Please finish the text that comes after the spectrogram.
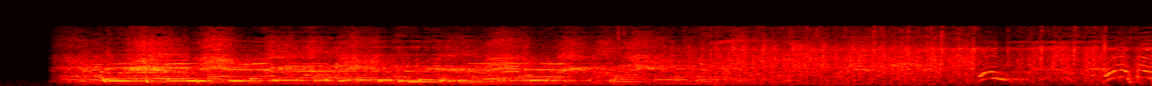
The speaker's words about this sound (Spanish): A mí y a muchos españoles se nos pone la carne de gallina cada vez que escuchamos lo que dice …, dirigiéndose a los que gritan, a los que han venido a romper el mitin con su odio.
